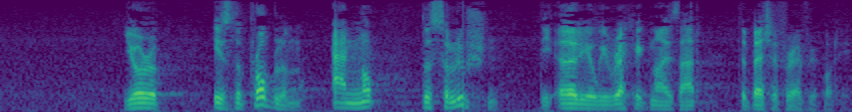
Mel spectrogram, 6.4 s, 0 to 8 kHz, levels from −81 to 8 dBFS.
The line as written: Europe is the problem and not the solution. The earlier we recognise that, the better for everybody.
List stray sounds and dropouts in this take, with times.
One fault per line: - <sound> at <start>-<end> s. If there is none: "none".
none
